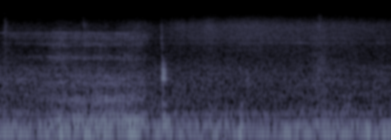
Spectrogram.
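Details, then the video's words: Chocolate Labrador Retriever snoring through a Sunday afternoon nap: a low, rough, pulsing rumble held for about two seconds, then quieter steady breathing, with one brief sharp click midway. "Labrador Chocolate - Bro roncando"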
